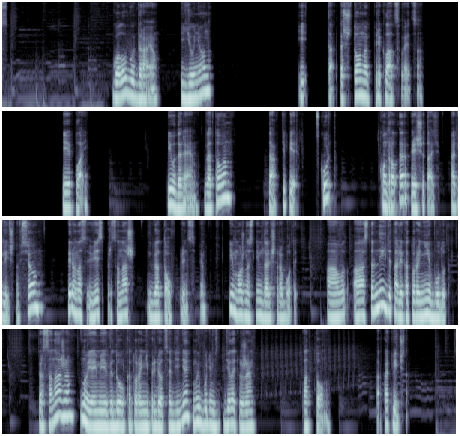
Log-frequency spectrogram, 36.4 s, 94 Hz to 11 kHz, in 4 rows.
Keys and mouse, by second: 0.0 ctrl+KP_Subtract, 1.4 click, 2.6 click, 4.1 click, 9.5-10.9 drag, 11.7 click, 12.0 x, 13.2 click, 13.8 Tab, 14.3 Tab, 14.9 ctrl+Tab, 17.1 ctrl+r, 19.4 ctrl+middle click, 19.6 [, 19.7 [, 20.7 shift+click, 21.0 shift+click, 21.4 middle click, 22.1 shift+click, 22.6 middle click, 23.1 ctrl+middle click, 23.6 shift+click, 23.9 shift+click, 24.3 middle click, 24.9 shift+click, 25.2 shift+click, 25.6 shift+click, 25.9 middle click, 26.5 shift+click, 27.0 middle click, 27.8 shift+click, 28.2 middle click, 29.1 shift+click, 29.5 middle click, 30.2 shift+click, 30.6 middle click, 31.2 shift+click, 31.6 middle click, 32.3 shift+click, 32.9 middle click, 33.3 ctrl+middle click, 34.2 shift+click, 34.8 ctrl+middle click, 35.2 middle click, 35.7 ctrl+middle click, 36.3 shift+middle click.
